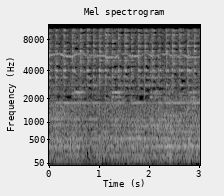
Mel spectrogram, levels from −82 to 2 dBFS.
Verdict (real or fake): real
